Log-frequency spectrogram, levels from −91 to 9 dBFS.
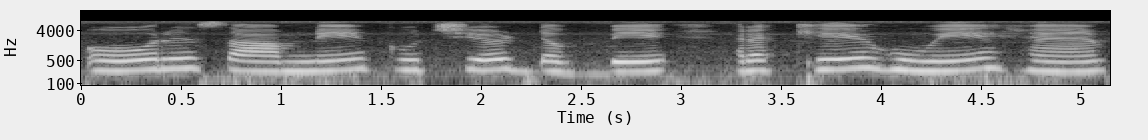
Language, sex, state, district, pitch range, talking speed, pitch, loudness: Hindi, female, Punjab, Pathankot, 240-275 Hz, 80 wpm, 250 Hz, -13 LUFS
